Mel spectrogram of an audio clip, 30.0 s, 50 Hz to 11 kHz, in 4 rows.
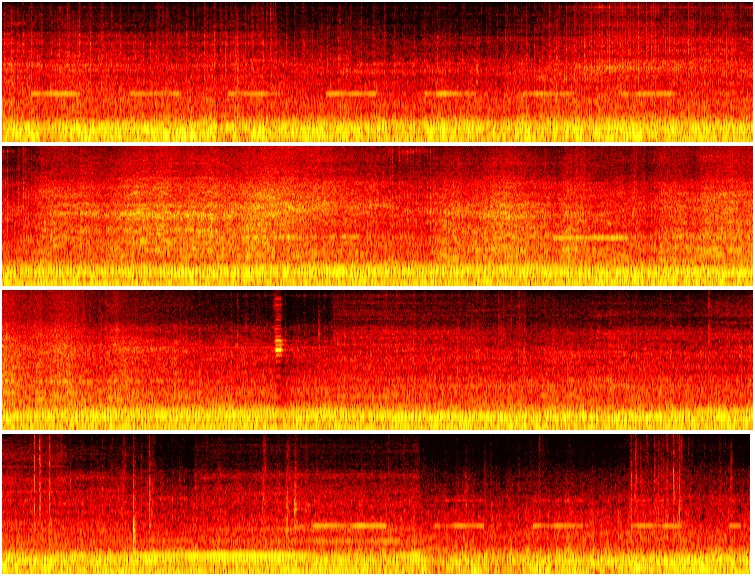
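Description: Diesel engine and hydraulics of a Case TV450 compact track loader running steadily, heard from inside the cab. Its backup alarm beeps about twice a second in several stretches as the machine reverses.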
